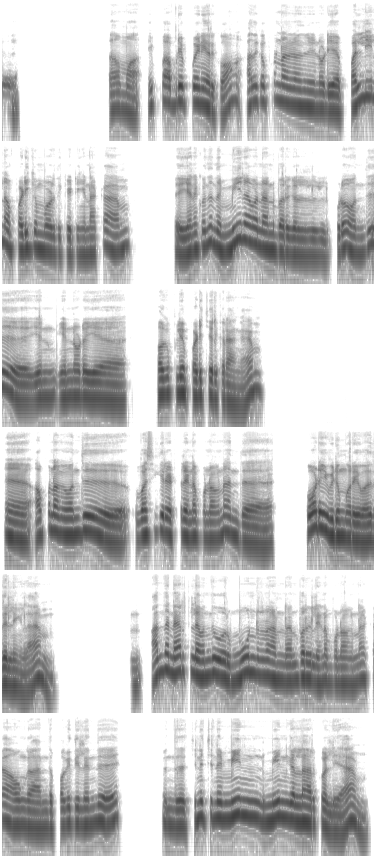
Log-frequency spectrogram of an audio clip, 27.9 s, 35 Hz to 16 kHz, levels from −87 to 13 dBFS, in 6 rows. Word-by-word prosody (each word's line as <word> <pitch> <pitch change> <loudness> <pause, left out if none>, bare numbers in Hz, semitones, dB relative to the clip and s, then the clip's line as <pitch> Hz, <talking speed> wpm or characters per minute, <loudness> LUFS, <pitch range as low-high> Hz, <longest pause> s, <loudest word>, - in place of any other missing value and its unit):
ம். 425 0 -9 1.2
ஆமா. 140 -3 -4 0.2
இப்ப 170 - -18
அப்டியே 190 +2 +1
போயினே 185 -3 +1
இருக்கும். 125 - -5 0.2
அதுக்கு 200 +2 -3
அப்புறம் 210 +2 -7
நான் 180 -2 0
வந்து 165 -1 +1
என்னுடைய 140 -2 0 0.2
பள்ளி 220 +9 +1
நான் 170 -4 -2
படிக்கும்போழுது 155 -3 0
கேட்டீங்கன்னாக்கா? 135 +6 -4 1.0
எனக்கு 165 +4 -1
வந்து 210 +2 0
இந்த 165 - +3
மீனவ 235 -1 +2
நண்பர்கள் 140 -5 +1 0.4
கூட 155 +4 -1
வந்து 145 +8 -3 0.5
என் 130 0 -3 0.2
என்னுடைய 135 -1 +1 0.8
வகுப்பிலேயும் 155 +1 +1
படிச்சுருக்கிறாங்க. 125 -7 -1 1.7
ஆ 160 - +1 0.4
அப்ப 165 +6 -3
நாங்க 175 -3 +3
வந்து 175 +3 +3 0.7
வசிக்கிற 175 +2 +1
எடத்துல 160 +1 0
என்ன 155 - +1
பண்ணுவாங்கன்னா? 150 +5 -2
இந்த 135 -3 -2 0.8
கோடை 220 +2 +5
விடுமுறை 150 -4 +4
வருது 130 +1 +3
இல்லைங்களா, 115 +1 -3 1.5
அந்த 220 +6 +1
நேரத்துல 205 -2 +2
வந்து 190 +3 +2
ஒரு 155 - +3
3, 205 0 +2
4 155 -4 +1
நண்பர்கள் 155 -1 0
என்ன 145 0 -3
பண்ணுவாங்கனாக்க? 135 +4 -5
அவங்க 140 -1 0 0.2
அந்த 125 0 -3
பகுதியிலருந்து 145 +2 0 0.8
இந்த 135 -1 -2 0.2
சின்ன, 185 - +1
சின்ன 190 0 +1 0.2
மீன் 210 0 +5 0.3
மீன்கள்லாம் 175 -4 +4
இருக்கும் 140 -2 -2
இல்லையாம். 115 +7 -1
155 Hz, 125 wpm, -23 LUFS, 140-185 Hz, 1.7 s, கோடை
